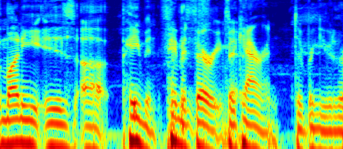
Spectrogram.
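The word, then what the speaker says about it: Charon: Is it Karen like K A R N? I assume so. Well like I want to speak to your manager. Spelled like C H A R O N. Oh but I'm not saying char.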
